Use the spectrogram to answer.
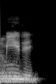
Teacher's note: র সাকিনের আগে জের এসেছে এইজন্য র কে বারিক করে পড়তে হয়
